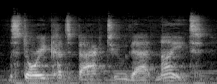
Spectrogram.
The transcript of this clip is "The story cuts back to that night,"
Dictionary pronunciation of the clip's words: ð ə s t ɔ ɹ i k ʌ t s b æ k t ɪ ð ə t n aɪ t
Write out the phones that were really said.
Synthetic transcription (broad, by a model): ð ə s t ɔ ɹ i k ʌ t s b æ k t ɪ ð ə t n aɪ t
